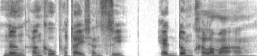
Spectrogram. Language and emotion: Bodo, neutral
